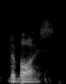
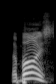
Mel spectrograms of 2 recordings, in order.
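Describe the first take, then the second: First: Said in the usual way. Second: Put-on BOYS said high and loud, rising; emphatic answer. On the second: Shown as a demonstration. Preacher answering his own question, loud emphatic answer. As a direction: punch "The boys" as the obvious answer.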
